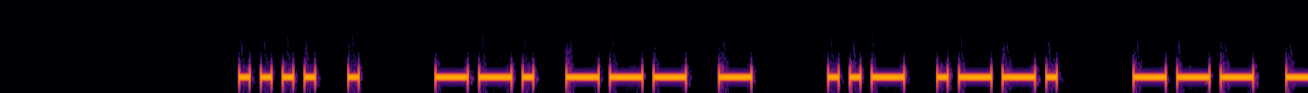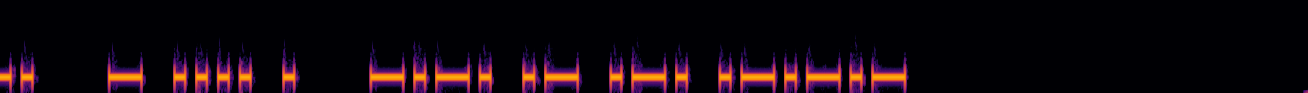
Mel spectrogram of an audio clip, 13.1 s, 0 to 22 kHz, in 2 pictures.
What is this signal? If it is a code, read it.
Morse code, heard as a keyed tone, about 22 wpm, 700 Hz. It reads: HE GOT UP ON THE CAR.
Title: Sentences from Top 1000 Words - Review Part 1 - 22wpm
